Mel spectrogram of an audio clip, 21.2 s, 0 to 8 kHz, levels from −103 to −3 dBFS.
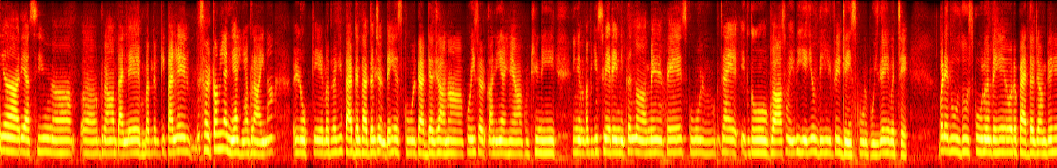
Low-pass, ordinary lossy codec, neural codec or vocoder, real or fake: none; none; codec, 16 kHz, 1 kbps, X-Codec, HuBERT features, trained on general audio; fake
